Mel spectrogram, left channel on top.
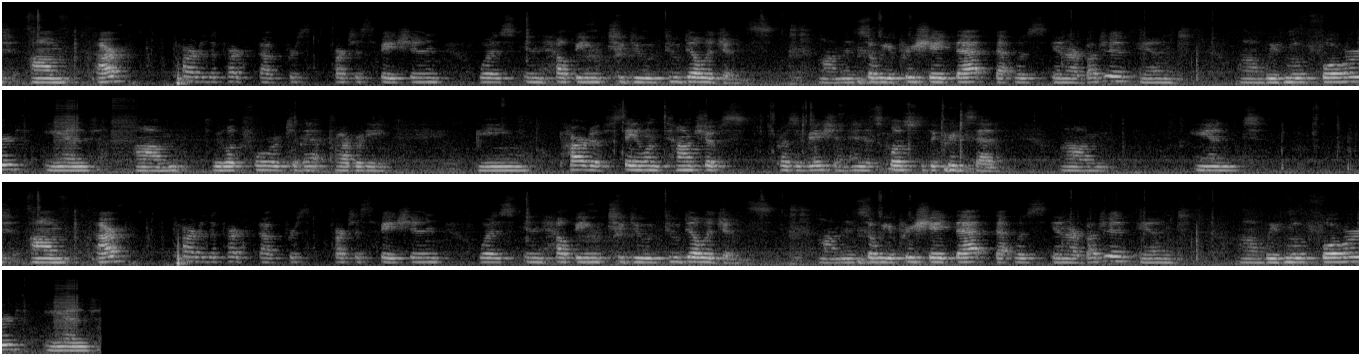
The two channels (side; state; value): right; drops out; at 14.6 s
